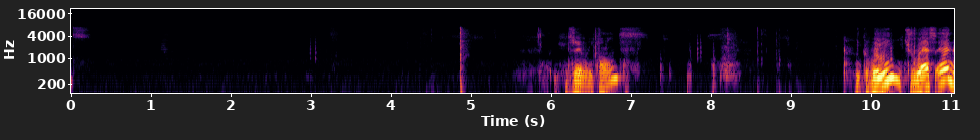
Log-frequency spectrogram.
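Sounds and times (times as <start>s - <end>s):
trading cards scraping and clicking: 3.0s - 5.4s, 6.4s - 9.6s
man talking: 5.9s - 7.3s, 9.7s - 11.0s.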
